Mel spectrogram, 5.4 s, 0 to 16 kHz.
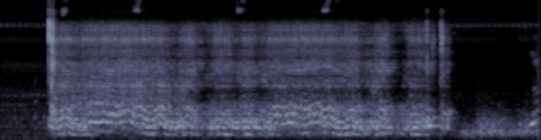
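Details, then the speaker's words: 1977 Mercury Marquis, 400 V8, parked since 1997: steady starter churning about three turns a second, never fires; no spark found, Duraspark ignition box appears to be leaking. "Crank it. I don't think you got any spark. Crank it."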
